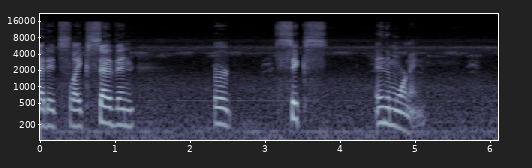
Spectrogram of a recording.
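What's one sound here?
A young girl speaks close by with animation, in short bursts.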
